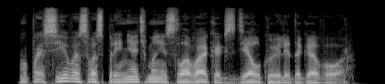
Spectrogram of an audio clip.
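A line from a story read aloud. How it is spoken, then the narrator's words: Quiet prince. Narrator (Russian): тихо произнес князь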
